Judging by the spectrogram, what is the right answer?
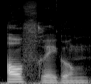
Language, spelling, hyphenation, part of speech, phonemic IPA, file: German, Aufregung, Auf‧re‧gung, noun, /ˈaʊ̯fʁeːɡʊŋ/, De-Aufregung.ogg
- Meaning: 1. excitement 2. agitation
